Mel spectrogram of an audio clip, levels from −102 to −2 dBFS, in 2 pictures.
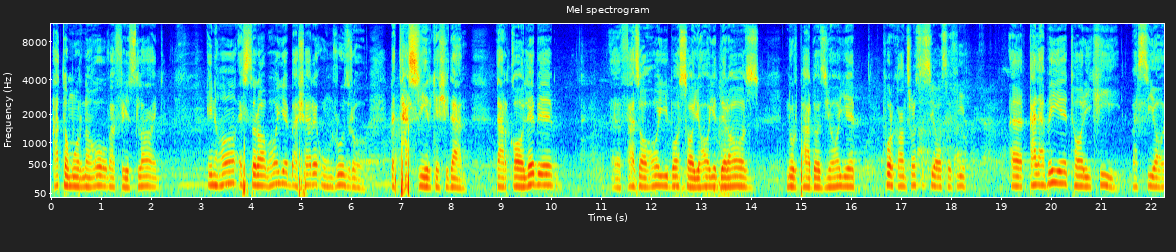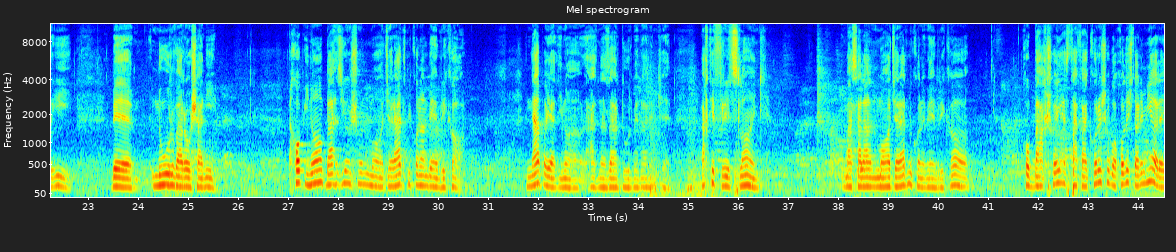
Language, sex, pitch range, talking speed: Persian, male, 130-155 Hz, 80 wpm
